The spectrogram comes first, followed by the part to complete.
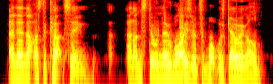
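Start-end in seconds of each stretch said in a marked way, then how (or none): none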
